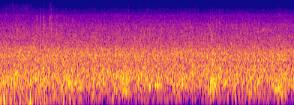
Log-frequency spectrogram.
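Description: Low river water running steadily over stones in a wild brown trout stream, a constant soft rushing wash at moderate distance with no voices.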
